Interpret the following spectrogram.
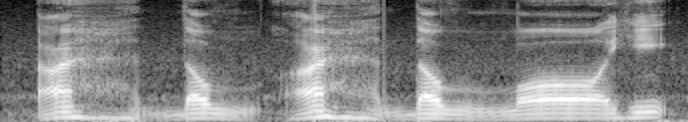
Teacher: لام کو پر پڑھیں گے کیونکہ اس سے پہلے زبر ہے۔ عین کو حلق کے آخری حصے سے کلیئر کر کے ادا کریں، ہا کے ساتھ ملائیں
